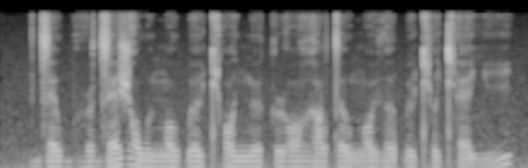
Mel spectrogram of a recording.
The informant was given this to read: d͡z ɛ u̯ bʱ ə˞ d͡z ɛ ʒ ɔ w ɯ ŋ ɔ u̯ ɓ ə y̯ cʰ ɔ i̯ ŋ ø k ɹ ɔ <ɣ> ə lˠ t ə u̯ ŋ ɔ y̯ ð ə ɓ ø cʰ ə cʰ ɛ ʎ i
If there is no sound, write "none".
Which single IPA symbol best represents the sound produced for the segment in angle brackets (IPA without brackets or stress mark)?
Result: ɣ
